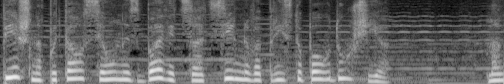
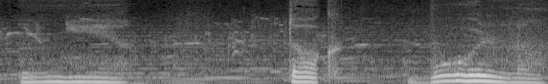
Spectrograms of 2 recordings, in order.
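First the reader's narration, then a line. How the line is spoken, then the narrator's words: Mumbled, young boy. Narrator (Russian): пробормотал мальчик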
